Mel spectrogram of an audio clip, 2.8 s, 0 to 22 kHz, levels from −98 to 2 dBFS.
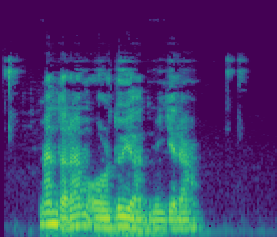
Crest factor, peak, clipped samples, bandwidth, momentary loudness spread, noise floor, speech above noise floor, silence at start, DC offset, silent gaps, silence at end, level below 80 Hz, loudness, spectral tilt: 18 dB; -2 dBFS; under 0.1%; 9.4 kHz; 11 LU; -52 dBFS; 35 dB; 0.1 s; under 0.1%; none; 0.8 s; -40 dBFS; -17 LUFS; -6 dB/octave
